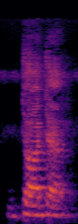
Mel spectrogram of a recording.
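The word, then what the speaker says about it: daughter: तो जी एच का उच्चारण नहीं करेंगे, इसे पढ़ेंगे लाइट, इसको पढ़ेंगे फाइट, ये थॉट, डॉटर।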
